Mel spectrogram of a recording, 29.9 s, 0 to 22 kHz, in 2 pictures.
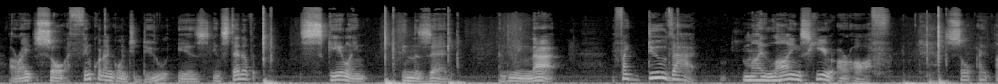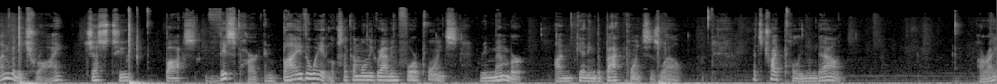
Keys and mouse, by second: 4.0 a, 14.1 ctrl+z, 15.2 a, 21.8-24.8 middle drag, 24.8 KP_3, 26.9-29.3 drag.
